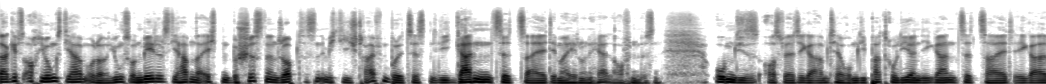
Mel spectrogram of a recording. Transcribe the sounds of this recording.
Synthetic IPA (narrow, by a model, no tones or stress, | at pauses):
d̥aːɡiːp̚tsaʊxjʊŋsd̥iːhaːbmʔo̰ːdɐjʊŋsʊntmeːdl̩sd̥iːɦaːm̩da̰ʔɛçtn̩bəʃɪsənənd͡ʒɔp̚d̥asɪntnɛːmlɪçd̥iːʃtʁ̥aɪfn̩polit͡sɪstn̩d̥iːdiːɡant͡sət͡saɪtʔɪmɐhɪnʊntheːɐla̰ʊfn̩mʏsn̩ʔʊmdiːzəsʔaʊsv̥ɛːɐtɪɡəʔa̰bm̩thɛɐʁʊmdiːpʰatʁ̥oliːʁ̞əndiːɡant͡sət͡saɪtʰʔeɡaːl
